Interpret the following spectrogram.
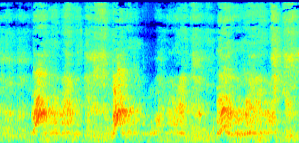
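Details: Male pug acting wild after bath time once wet: three short, harsh barks spaced about a second apart, each a mid-pitched burst with a rough tone, quiet between them.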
